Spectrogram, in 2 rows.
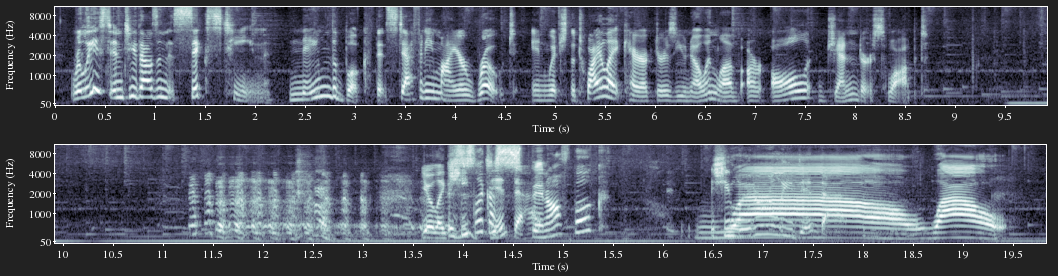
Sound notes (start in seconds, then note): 11.2 group laughs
